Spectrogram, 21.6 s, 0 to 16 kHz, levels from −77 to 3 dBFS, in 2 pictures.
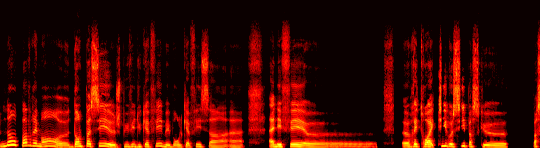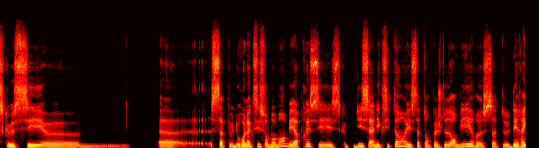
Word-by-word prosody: non, 360 Hz, +11 st, +3 dB
pas 305 Hz, +2 st, +3 dB
vraiment, 255 Hz, -, -1 dB
heu. 185 Hz, +1 st, -3 dB
Dans 230 Hz, +5 st, +2 dB
le 240 Hz, -2 st, -1 dB
passé, 245 Hz, -3 st, +3 dB
heu, -, -, +1 dB
je 175 Hz, -, -7 dB
buvais 215 Hz, 0 st, -5 dB
du 205 Hz, +1 st, -3 dB
café, 220 Hz, +6 st, -2 dB
mais 190 Hz, -4 st, -1 dB
bon 185 Hz, +2 st, -4 dB
le 180 Hz, -, -5 dB
café 190 Hz, +3 st, -4 dB
ça 180 Hz, -3 st, -4 dB
a 160 Hz, -1 st, -7 dB, 0.2 s
un -, -, -15 dB, 0.5 s
un 190 Hz, +3 st, +4 dB
effet, 205 Hz, -1 st, +5 dB
heu -, -, -6 dB, 0.6 s
heu, 185 Hz, +1 st, +2 dB
rétroactive 225 Hz, +4 st, +3 dB
aussi 230 Hz, +5 st, +3 dB
parce 215 Hz, 0 st, -2 dB
que, 195 Hz, -, -5 dB, 0.4 s
heu, 165 Hz, -, -9 dB, 0.5 s
parce -, -, 0 dB
que 205 Hz, -2 st, +4 dB
c'est, 200 Hz, -1 st, +2 dB
hem. 90 Hz, -, -3 dB, 1.4 s
Heu, -, -, -1 dB, 0.8 s
ça 205 Hz, -3 st, +2 dB
peut 215 Hz, +3 st, -8 dB
nous 215 Hz, 0 st, +1 dB
relaxer 215 Hz, +1 st, +1 dB
sur 215 Hz, 0 st, -2 dB
le -, -, -3 dB
moment, 215 Hz, +6 st, -2 dB
mais 205 Hz, -4 st, +1 dB
après 200 Hz, +5 st, -2 dB
c'est, 190 Hz, -6 st, +2 dB
ce 175 Hz, -, -2 dB
qu'on 195 Hz, -, -11 dB
nous 195 Hz, -, -8 dB
dit 235 Hz, +4 st, +1 dB
c'est 220 Hz, -1 st, +2 dB
un 190 Hz, -, 0 dB
excitant, 205 Hz, +6 st, -3 dB
et 195 Hz, -4 st, 0 dB
ça 195 Hz, +3 st, -3 dB
t'empêche 190 Hz, -2 st, -6 dB
de 195 Hz, -2 st, -2 dB
dormir, 210 Hz, +5 st, -1 dB
heu, 185 Hz, -1 st, -3 dB
ça 185 Hz, +2 st, +2 dB
te 180 Hz, +1 st, -9 dB
dérègle 205 Hz, +3 st, +2 dB
un -, -, -67 dB
200 Hz, 165 wpm, -23 LUFS, 185-225 Hz, 1.4 s, effet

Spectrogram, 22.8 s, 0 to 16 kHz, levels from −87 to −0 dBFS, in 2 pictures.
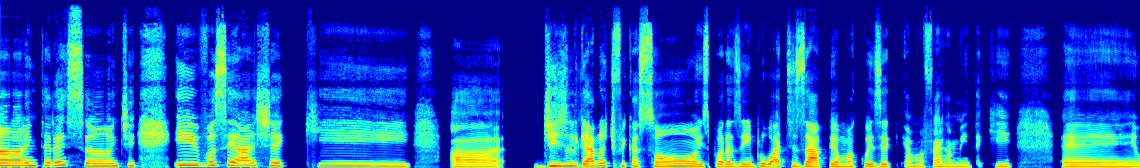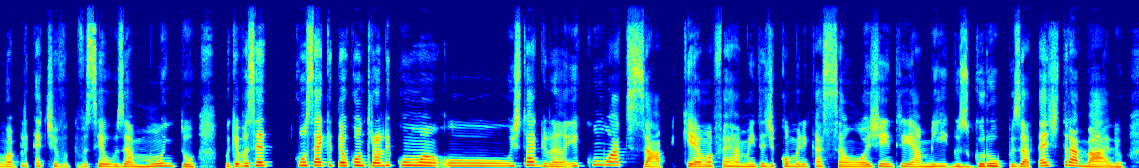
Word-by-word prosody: Ah, 270 Hz, 0 st, +5 dB
interessante 260 Hz, -4 st, -1 dB, 0.4 s
e 305 Hz, -1 st, +3 dB
você 305 Hz, +2 st, -1 dB
acha 265 Hz, 0 st, +1 dB, 0.2 s
que, 235 Hz, -3 st, -5 dB, 0.4 s
hã, 200 Hz, 0 st, -1 dB, 0.3 s
desligar 230 Hz, +4 st, +2 dB
notificações, 225 Hz, -3 st, -1 dB
por 210 Hz, 0 st, -3 dB
exemplo, 205 Hz, +1 st, -2 dB
o -, -, -4 dB
WhatsApp 205 Hz, -2 st, +2 dB
é -, -, +3 dB
uma 200 Hz, +2 st, -2 dB
coisa 200 Hz, -1 st, -3 dB
que -, -, -40 dB
é 200 Hz, -, -7 dB
uma 190 Hz, 0 st, -7 dB
ferramenta 190 Hz, 0 st, -6 dB
que 200 Hz, -2 st, -7 dB, 0.5 s
é 185 Hz, -2 st, -2 dB
um 195 Hz, -, -3 dB
aplicativo 215 Hz, -1 st, -5 dB
que 190 Hz, -, -21 dB
você 200 Hz, +2 st, -1 dB
usa 200 Hz, 0 st, +1 dB
muito? 200 Hz, 0 st, 0 dB, 0.3 s
Porque 210 Hz, +2 st, +1 dB
você 280 Hz, +5 st, +5 dB, 0.3 s
consegue 295 Hz, +1 st, +5 dB
ter 280 Hz, +1 st, +4 dB
o 280 Hz, -, +2 dB
controle 280 Hz, -1 st, +4 dB
com 295 Hz, 0 st, +3 dB, 0.2 s
o 255 Hz, -1 st, 0 dB, 0.2 s
o -, -, 0 dB
Instagram 240 Hz, -8 st, +2 dB
e 245 Hz, +3 st, -3 dB
com 335 Hz, +6 st, -5 dB
o -, -, -3 dB
WhatsApp, 310 Hz, -, +2 dB
que 220 Hz, -, +3 dB
é 200 Hz, -, +5 dB
uma 205 Hz, +1 st, 0 dB
ferramenta 205 Hz, 0 st, -1 dB
de 215 Hz, -, -2 dB
comunicação 205 Hz, -2 st, -2 dB
hoje 195 Hz, +4 st, +1 dB
entre 210 Hz, 0 st, -1 dB
amigos, 190 Hz, 0 st, -1 dB
grupos, 215 Hz, +2 st, +2 dB
até 210 Hz, +7 st, +3 dB
de 285 Hz, +1 st, -3 dB
trabalho, 175 Hz, -, +3 dB
215 Hz, 145 wpm, -23 LUFS, 200-255 Hz, 0.5 s, Ah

